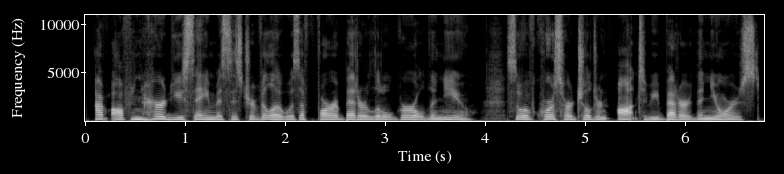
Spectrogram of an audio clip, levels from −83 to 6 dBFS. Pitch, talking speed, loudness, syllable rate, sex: 180 Hz, 230 wpm, -18 LUFS, 5.7 syllables/s, female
